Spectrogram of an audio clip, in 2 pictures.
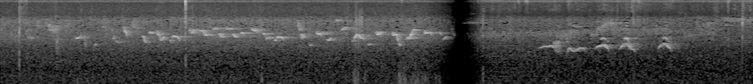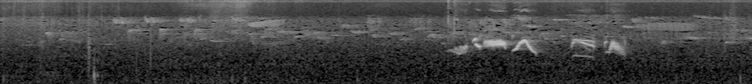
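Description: Songbirds singing over a steady outdoor hiss: a busy run of quick, high chirping notes for the first few seconds, a short phrase of sliding notes after a brief drop-out, and the loudest phrase of sliding notes near the end.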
